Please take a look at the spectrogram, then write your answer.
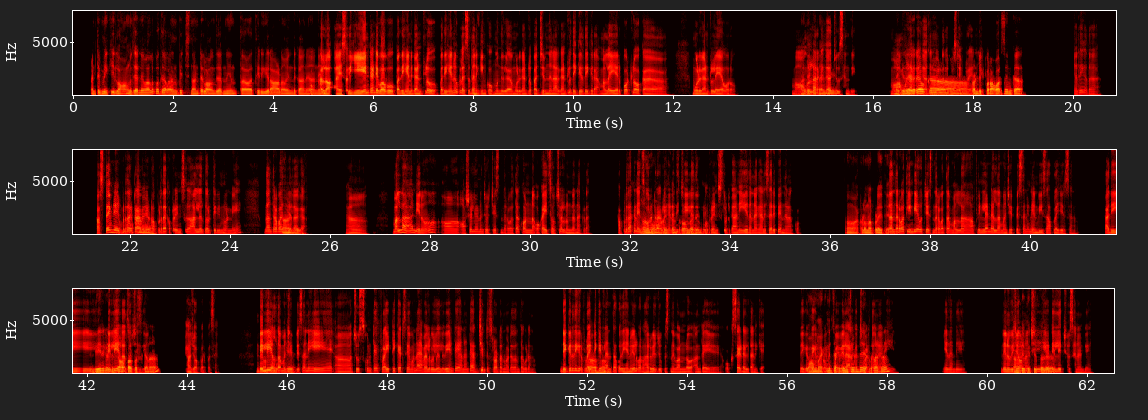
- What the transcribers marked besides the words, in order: in English: "లాంగ్ జర్నీ"; in English: "లాంగ్ జర్నీ"; other noise; in English: "ఎయిర్‌పోర్ట్‌లో"; in English: "లేఓవరు"; in English: "ఫస్ట్‌టైమ్"; in English: "ట్వంటీ ఫోర్ అవర్స్"; in English: "ఫస్ట్‌టైమ్"; in English: "ట్రావెల్"; in English: "ఫ్రెండ్స్"; in English: "సోలో ట్రావెలింగ్"; in English: "ఫ్రెండ్స్"; in English: "అప్లై"; in English: "జాబ్ పర్పస్‌కేనా?"; in English: "జాబ్ పర్పస్ఏ"; in English: "ఫ్లైట్ టికెట్స్"; in English: "అవైలబుల్"; in English: "అర్జెంట్"; in English: "ఫ్లైట్"; in English: "సైడ్"
- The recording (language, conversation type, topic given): Telugu, podcast, మొదటిసారి ఒంటరిగా ప్రయాణం చేసినప్పుడు మీ అనుభవం ఎలా ఉండింది?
